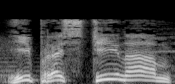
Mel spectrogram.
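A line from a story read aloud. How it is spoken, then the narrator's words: Shouting. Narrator (Russian): кричал он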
